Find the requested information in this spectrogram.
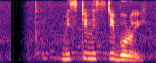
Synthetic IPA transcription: misʈimisʈiboɽoj

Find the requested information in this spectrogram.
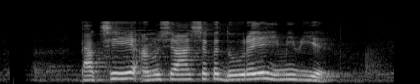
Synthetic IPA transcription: bʱakʃeʔɐnuʃaːʃɐkɐd̪uːɾɐjɐɦimiʋijə

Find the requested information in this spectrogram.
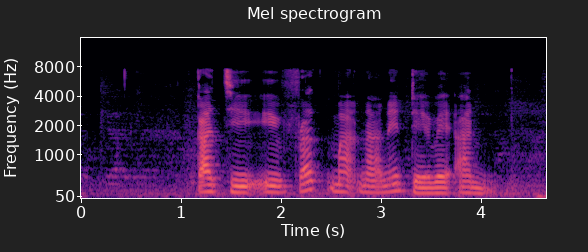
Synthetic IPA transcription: kad̥ʒ̥i̤ifɾat̪̚ma̰ʔnaneɖ̥ɛ̤weʔan

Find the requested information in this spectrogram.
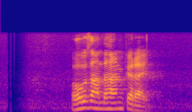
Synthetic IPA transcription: oɦus̬ãnd̪ʱaːɦənkɐɾaːi

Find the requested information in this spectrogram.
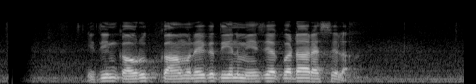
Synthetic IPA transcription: ḭt̪iŋkawɾut̪̚kaːməɾəjːkət̪ijənəmeːsejakʋaʈaːɾɛsʋela̰

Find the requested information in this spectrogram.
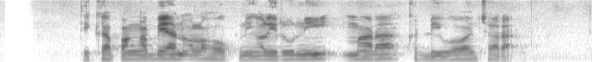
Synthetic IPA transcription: t̪ikapaŋabeanɔlɔɦɔk̚niŋaliɾunimaɾakərdiwawaɲt͡ʃaɾa̰

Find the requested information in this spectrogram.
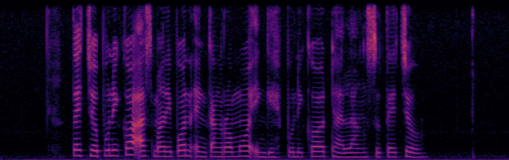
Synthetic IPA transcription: t̪ed̥ʒ̥ɔ̤punikɔʔasmanipʊnɪŋkaŋrɔmɔʔḭŋɡɪhpunikɔɖ̪̥a̤laŋsut̪ed̥ʒ̥ɔ̤

